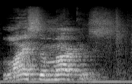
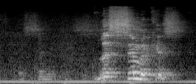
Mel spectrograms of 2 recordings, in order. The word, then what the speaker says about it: Lysimachus: His name is a little hard to pronounce. It's called Lysimachus. Lysimachus.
